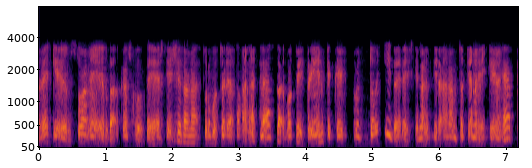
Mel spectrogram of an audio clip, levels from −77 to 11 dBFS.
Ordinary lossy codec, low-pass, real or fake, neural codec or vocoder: AAC, 16 kbps; 7.2 kHz; fake; autoencoder, 22.05 kHz, a latent of 192 numbers a frame, VITS, trained on one speaker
